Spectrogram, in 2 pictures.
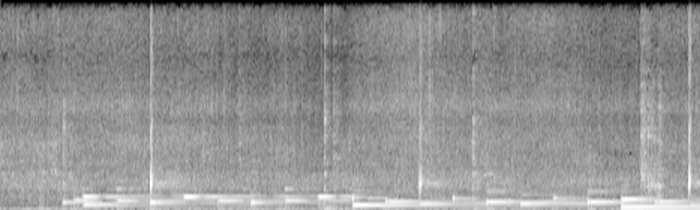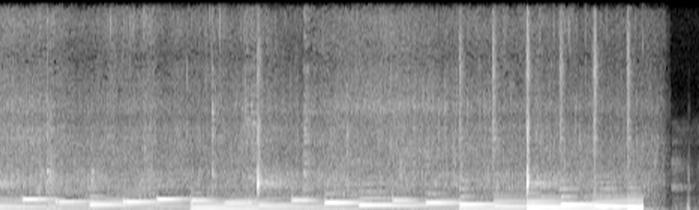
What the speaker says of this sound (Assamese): মাংস এয়া চিকেন বহাই আছো মই ভাজি আছো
